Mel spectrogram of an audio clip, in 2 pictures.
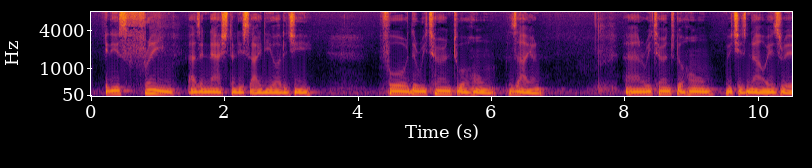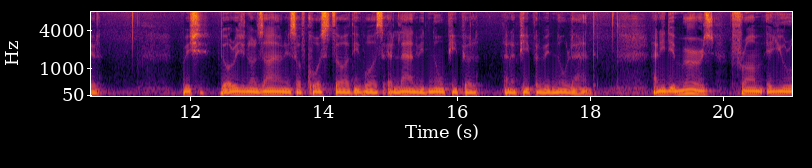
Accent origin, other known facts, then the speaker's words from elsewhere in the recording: Iran; moved away; I was born in Iran, and I was born in a very political family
